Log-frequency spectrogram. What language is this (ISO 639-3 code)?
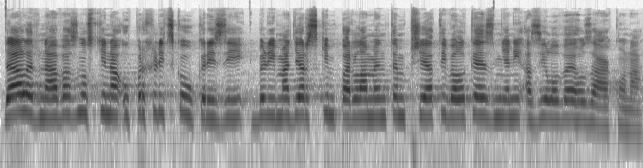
ces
